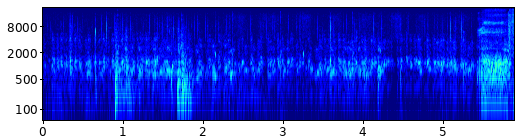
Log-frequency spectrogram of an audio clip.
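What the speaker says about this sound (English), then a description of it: "Oh, chickens." Minecraft chickens cluck softly among quiet game ambience, with several short faint clucks spread across the scene and a brighter rising game sound at the very end.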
